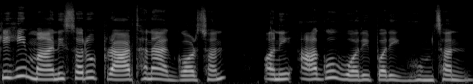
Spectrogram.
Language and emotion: Nepali, neutral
